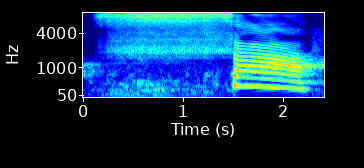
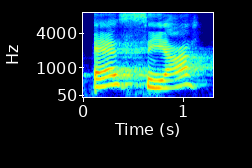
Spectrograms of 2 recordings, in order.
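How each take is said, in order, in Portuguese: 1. Um s sibilante se funde com a vogal. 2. Cada letra é dita pelo seu nome separado. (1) "o S tem um som que é um vento" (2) "fica S A, não fica Sa"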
